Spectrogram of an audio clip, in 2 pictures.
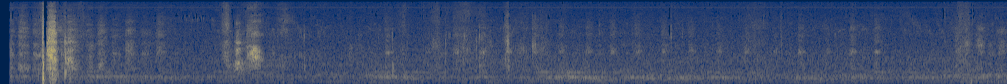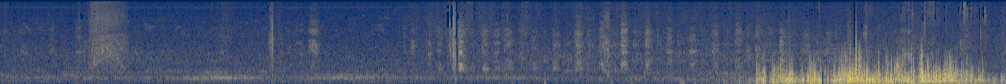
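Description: Cavalier King Charles spaniel panting steadily, a sign the owner reads as the dog being hot, with a few scattered clicks. In the last two seconds or so a loud rushing noise covers the panting.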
